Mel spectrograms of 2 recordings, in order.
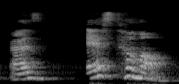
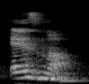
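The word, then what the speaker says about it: asthma: ही is having एजमा लेकिन जिस तरह से यह लिखा हुआ है ए एसटी एच एमी उस तरह से लोग इसे प्रोनाउंस करते हैं एज एथमा लेकिन this is the wrong pronunciation of this word it इज एजमा ही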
